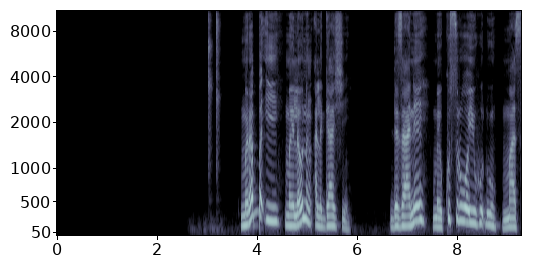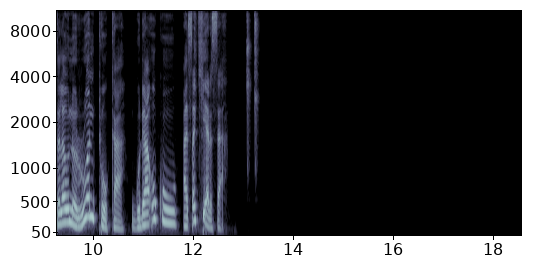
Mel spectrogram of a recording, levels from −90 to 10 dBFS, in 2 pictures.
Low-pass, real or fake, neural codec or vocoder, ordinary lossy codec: none; real; none; none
